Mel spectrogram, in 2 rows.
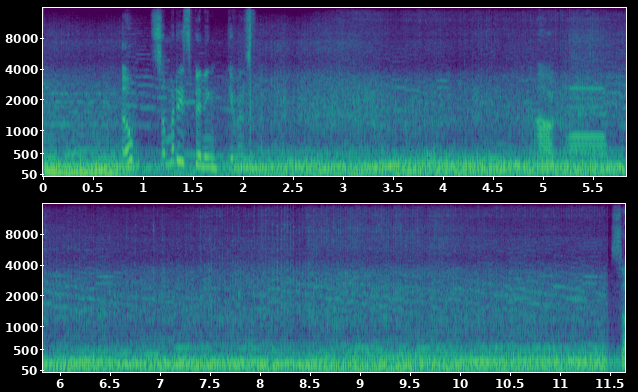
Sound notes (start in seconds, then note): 5.1 train whistle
